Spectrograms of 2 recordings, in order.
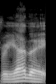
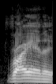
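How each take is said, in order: First: The first syllable sounds like 'ree'. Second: The first syllable sounds like 'rye'. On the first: "it would be Ree" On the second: "it would be Rye"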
